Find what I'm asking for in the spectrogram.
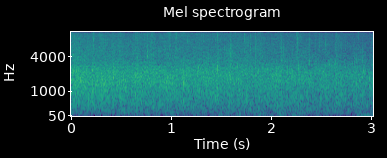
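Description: An audience at a stand-up comedy show applauds steadily, a thick, even wash of clapping held at constant level throughout, with no talk over it.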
